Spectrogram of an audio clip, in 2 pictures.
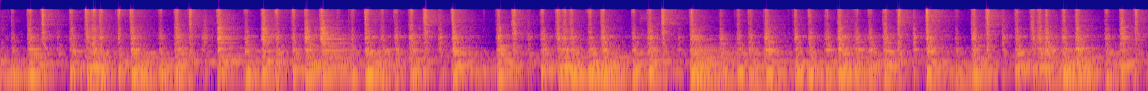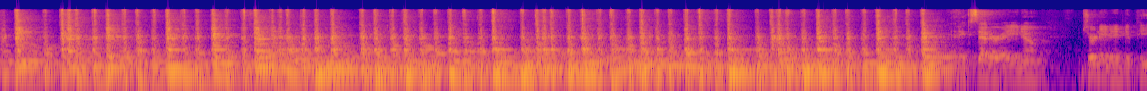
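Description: Solo cello played with the bow in a fast, rhythmic jam of chords and single notes, using slides after the notes (bionking). It breaks off briefly about five seconds in and stops suddenly about a second before the end.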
